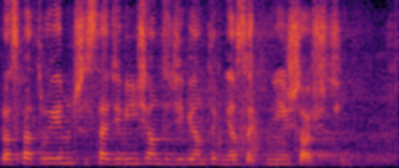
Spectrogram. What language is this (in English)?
Polish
